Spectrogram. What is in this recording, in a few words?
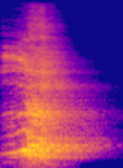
Attack, Male, en; Sinecure Banneret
